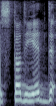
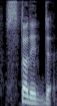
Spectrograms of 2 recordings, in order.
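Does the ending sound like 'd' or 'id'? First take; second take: id; d. First: The ending is an extra 'id' syllable. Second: The ending is a plain 'd' sound. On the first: The speaker calls it wrong. "I can't pronounce it as ed or be studied, and this is wrong" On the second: The speaker calls it right. "So I say studied"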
